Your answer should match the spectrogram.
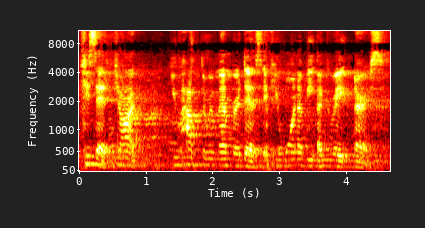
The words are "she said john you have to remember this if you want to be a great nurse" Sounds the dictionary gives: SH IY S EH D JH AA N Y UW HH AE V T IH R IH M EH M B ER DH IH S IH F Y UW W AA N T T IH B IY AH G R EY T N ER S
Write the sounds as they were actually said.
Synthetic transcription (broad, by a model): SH IY S EH D JH AA N Y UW HH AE F T IH R IH M EH M B ER DH IH S IH F Y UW W AA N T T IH B IY AH G R EY T N ER S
